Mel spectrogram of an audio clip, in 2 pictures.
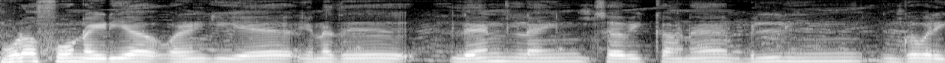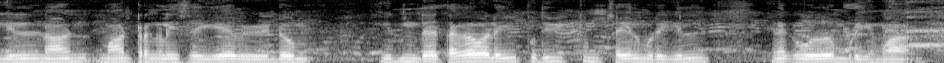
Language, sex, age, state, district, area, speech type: Tamil, male, 18-30, Tamil Nadu, Tiruppur, rural, read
